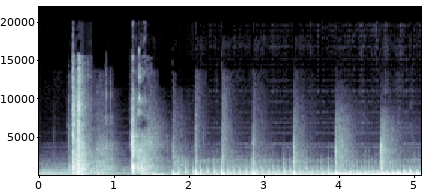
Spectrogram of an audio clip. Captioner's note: wooden boards creaking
